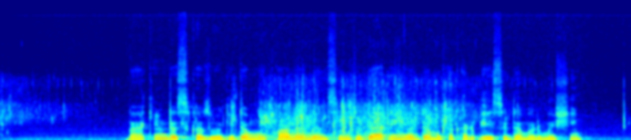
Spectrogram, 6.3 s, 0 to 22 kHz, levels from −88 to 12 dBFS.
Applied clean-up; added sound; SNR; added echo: none; Water / Splash, splatter; 18 dB; none.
